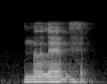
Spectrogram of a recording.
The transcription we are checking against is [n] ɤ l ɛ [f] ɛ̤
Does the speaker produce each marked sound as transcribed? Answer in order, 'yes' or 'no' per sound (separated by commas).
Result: yes, no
